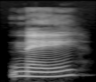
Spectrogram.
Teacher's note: You will hear it as a short nasal syllable at the very start of a fuss. It comes from the sucking reflex, the tongue pushing up against the roof of the mouth as the baby prepares to feed.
